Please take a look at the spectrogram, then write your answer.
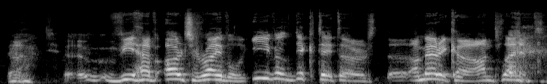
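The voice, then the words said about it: Bad put-on Russian accent. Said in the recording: “now I'll try my bad Russian accent”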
